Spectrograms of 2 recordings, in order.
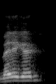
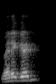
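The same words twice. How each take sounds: The two takes are said the same way.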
